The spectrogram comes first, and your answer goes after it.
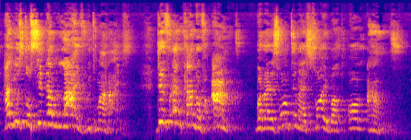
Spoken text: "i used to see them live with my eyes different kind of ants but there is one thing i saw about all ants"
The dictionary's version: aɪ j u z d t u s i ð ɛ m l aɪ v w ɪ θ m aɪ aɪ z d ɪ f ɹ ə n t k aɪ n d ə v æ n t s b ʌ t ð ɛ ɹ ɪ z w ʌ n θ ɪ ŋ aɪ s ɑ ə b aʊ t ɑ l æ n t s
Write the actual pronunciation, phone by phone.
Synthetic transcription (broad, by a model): aɪ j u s t u s i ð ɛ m l aɪ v w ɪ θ m aɪ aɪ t d ɪ f ɹ ə n t k aɪ n d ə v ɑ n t b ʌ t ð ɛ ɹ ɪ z w ʌ n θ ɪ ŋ aɪ s ɑ ə b aʊ t ɑ l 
